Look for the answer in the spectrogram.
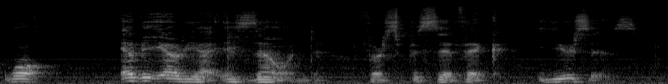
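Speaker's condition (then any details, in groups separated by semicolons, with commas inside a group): Cerebral palsy; breathing fine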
